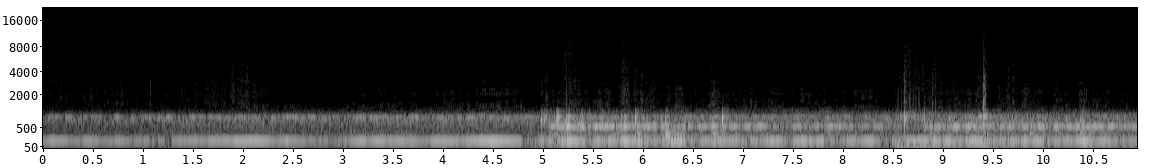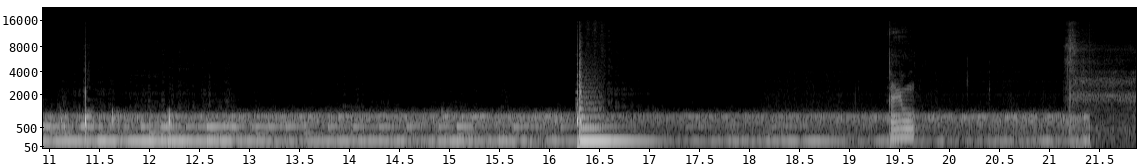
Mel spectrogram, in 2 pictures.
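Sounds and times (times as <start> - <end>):
steady low mechanical hum: 0.0 - 21.8
brief resonant plong: 8.5 - 12.5, 16.2 - 17.1.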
